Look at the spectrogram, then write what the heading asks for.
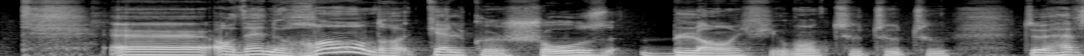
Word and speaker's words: blanc: have the feminine form blanche. So remember, masculine form blanc, B-L-A-N-C, you don't pronounce the final C.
